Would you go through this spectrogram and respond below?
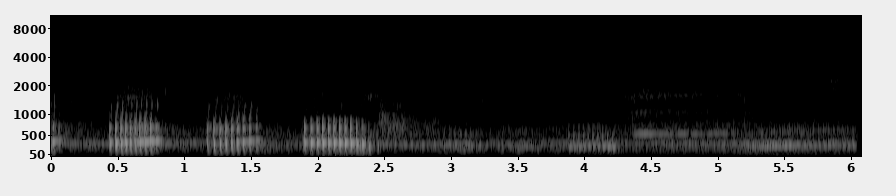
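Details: Steller sea lions at a haulout, 29 October 2017: three loud, harsh roars in the first two and a half seconds, then quieter, softer grumbling calls from farther off.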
